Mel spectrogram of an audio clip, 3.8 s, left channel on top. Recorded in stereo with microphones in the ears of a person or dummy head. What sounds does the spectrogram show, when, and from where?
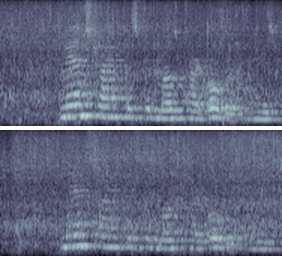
0.8 s a woman speaking: 75° left (ahead or behind), 1.3 m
